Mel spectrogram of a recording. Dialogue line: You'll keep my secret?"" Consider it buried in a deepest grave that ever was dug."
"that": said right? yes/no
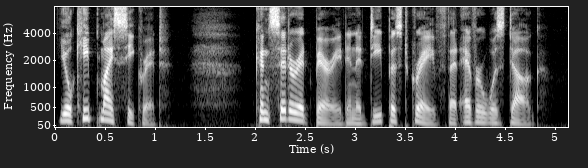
yes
